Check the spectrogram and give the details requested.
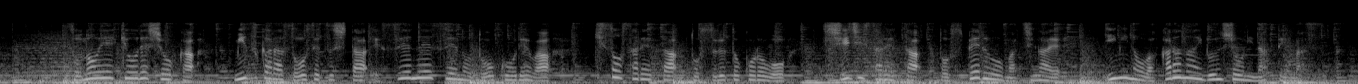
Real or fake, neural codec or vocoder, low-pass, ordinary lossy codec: real; none; 7.2 kHz; none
